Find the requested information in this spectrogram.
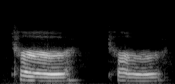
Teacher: You really have to pronounce the R. Tur tur that's that R sound in English especially American English that's very very strong this sound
